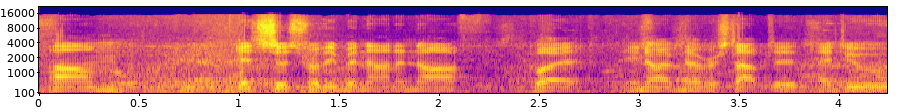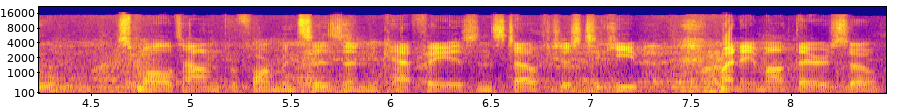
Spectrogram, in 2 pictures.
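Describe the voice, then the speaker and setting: A man's voice: mid-range voice, monotone, moderate pace. A young man giving casual interview answers with many ums, laughing easily. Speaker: interviewee, singer and language creator. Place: busy convention hotel. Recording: loud crowd noise. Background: loud crowd chatter.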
